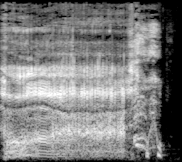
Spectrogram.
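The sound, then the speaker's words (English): A human voice imitates a cat about to hack up a hairball: a loud, raspy, throaty retching drone for about two seconds, ending in a couple of short gurgling hiccups. “Imagine the sound a cat makes moment before it decides to hawk up a hairball.”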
